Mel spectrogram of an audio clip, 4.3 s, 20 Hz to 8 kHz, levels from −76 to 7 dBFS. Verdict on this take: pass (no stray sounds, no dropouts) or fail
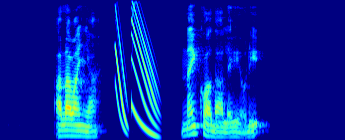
fail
